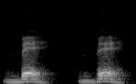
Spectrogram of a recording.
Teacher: Al pronunciar la B, usamos las cuerdas vocales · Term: consonante sonora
